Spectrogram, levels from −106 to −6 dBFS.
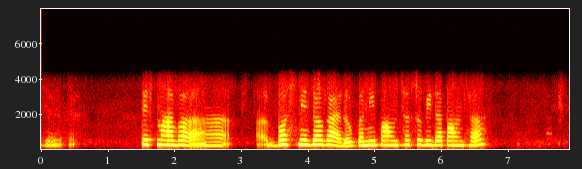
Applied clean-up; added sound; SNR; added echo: none; none; none; none.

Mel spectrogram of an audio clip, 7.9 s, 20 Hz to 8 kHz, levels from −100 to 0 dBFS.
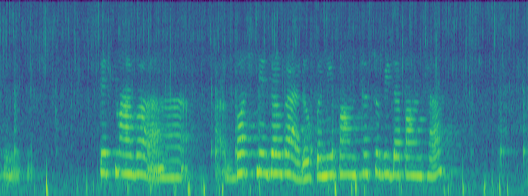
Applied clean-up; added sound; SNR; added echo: none; Rain; 12 dB; reverberation time 1.6 s.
